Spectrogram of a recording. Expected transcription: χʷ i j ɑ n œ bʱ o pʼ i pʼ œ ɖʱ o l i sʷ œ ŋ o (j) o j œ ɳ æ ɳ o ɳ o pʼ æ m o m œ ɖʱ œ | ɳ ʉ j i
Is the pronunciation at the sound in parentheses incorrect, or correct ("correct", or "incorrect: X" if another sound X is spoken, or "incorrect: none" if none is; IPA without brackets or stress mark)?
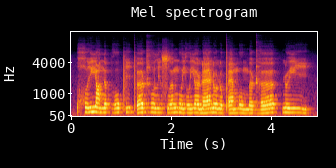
correct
